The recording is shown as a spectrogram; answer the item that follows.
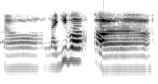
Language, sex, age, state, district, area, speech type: Assamese, female, 30-45, Assam, Kamrup Metropolitan, urban, conversation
